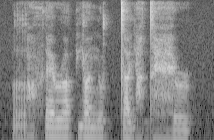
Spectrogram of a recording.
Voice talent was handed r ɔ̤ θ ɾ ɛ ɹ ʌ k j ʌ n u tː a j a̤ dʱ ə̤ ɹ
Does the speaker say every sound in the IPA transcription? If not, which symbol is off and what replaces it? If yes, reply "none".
ə̤ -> ɛ̤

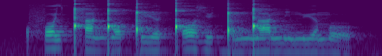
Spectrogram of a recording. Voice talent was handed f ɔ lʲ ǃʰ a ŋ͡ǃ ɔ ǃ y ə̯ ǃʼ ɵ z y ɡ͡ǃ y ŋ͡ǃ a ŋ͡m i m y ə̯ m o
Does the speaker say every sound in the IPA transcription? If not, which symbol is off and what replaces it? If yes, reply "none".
ɵ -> ɔ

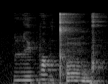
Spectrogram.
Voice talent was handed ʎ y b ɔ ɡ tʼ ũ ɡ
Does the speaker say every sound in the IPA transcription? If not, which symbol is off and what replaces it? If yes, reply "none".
none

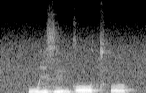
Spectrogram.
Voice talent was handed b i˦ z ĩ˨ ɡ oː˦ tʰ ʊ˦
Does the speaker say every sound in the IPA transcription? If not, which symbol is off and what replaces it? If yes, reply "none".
b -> w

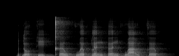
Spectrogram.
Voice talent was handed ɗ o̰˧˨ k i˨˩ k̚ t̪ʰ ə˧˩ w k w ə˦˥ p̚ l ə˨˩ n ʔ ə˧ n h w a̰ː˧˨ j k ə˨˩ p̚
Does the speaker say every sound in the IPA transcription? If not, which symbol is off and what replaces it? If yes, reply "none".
j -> w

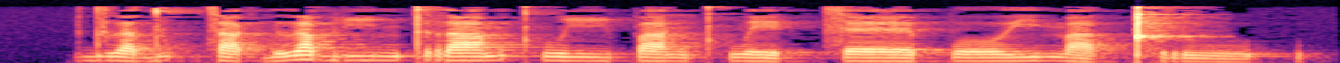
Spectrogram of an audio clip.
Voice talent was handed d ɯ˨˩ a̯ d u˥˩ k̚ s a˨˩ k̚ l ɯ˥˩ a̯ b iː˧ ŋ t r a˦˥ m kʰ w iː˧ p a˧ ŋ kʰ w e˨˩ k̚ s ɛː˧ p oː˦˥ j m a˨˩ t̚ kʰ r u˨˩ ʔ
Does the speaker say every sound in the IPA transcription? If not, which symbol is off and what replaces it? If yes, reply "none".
none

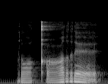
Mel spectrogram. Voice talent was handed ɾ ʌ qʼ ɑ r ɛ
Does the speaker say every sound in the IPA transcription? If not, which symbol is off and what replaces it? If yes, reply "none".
ʌ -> ɔ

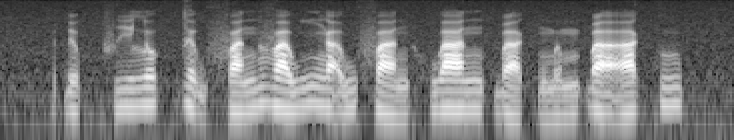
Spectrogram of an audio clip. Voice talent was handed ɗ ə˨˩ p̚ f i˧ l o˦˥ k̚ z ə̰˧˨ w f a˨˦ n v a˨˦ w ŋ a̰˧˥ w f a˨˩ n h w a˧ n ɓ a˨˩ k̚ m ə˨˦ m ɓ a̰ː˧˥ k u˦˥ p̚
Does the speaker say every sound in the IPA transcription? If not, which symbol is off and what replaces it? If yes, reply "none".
none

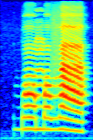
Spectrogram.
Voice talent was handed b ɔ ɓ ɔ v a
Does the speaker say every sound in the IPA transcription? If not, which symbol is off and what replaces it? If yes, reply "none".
ɓ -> m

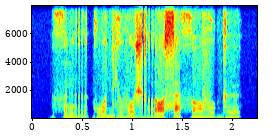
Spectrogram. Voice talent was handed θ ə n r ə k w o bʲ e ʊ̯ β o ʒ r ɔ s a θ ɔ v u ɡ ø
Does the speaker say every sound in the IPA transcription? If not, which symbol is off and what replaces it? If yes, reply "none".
none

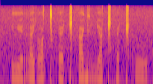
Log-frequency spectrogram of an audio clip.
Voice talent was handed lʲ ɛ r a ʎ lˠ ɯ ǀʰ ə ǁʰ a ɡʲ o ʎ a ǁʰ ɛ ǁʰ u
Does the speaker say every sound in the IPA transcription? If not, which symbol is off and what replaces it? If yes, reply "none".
ə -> ɛ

